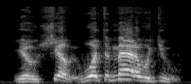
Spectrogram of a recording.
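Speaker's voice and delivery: put-on loud New York accent. Hosting a stream with likes and giveaways, a host breaks into new york accent. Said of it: "my New York accent's getting better".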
